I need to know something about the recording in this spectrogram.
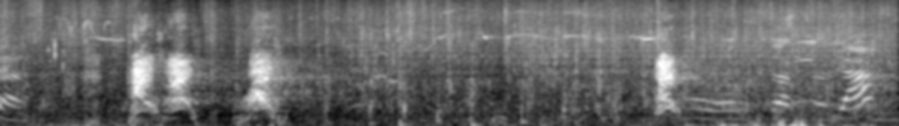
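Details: Dogs by the lake at Lida Nature Reserve on a summer day: four short, sharp barks, two in quick succession, a third soon after, then a lone bark a few seconds later over a quiet outdoor background.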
